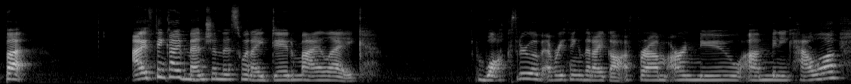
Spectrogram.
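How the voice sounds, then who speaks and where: Bright-voiced congested woman crafter. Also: mid-range voice, fairly even intonation, normal speed. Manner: chatty and rambling, with many ums; giggly, laughs often. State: congested from a cold. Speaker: card-making crafter. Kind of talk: casual crafting tutorial.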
